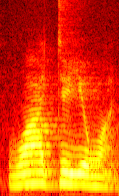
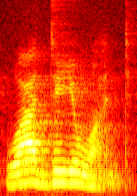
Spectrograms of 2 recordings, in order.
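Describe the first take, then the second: The two takes are said the same way.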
